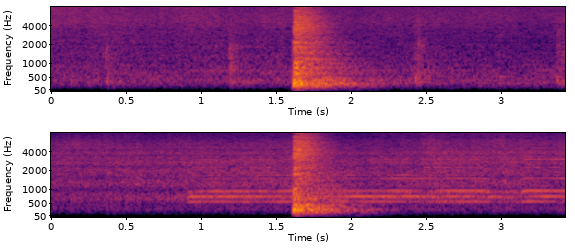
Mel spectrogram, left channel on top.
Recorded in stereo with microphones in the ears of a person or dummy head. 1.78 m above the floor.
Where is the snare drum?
10° right (ahead or behind), 1.2 m.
